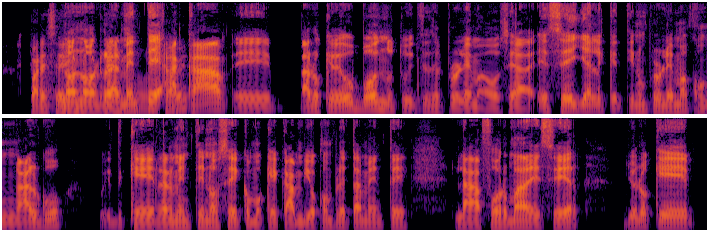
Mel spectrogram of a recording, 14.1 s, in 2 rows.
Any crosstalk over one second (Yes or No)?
Yes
